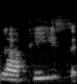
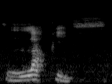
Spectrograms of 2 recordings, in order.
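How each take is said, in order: First: The stress is on the second syllable. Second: The stress is on the first syllable. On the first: The speaker calls it wrong. "So it's not lápiz" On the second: The speaker calls it right. "The stress is on the first syllable"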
